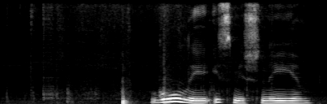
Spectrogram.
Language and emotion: Russian, sad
